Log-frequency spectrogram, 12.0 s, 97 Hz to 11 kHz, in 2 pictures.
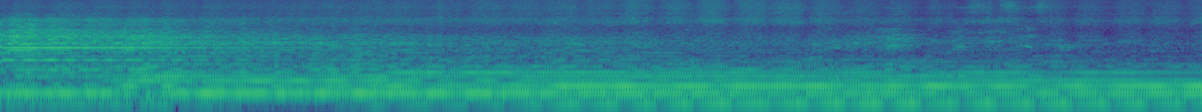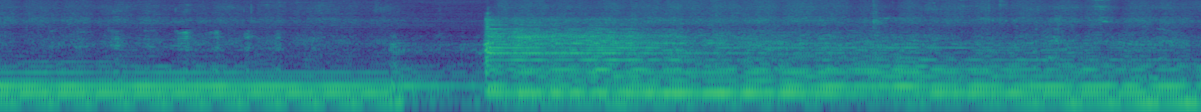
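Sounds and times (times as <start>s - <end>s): electric guitar sustained chord: 0.0s - 12.0s.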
